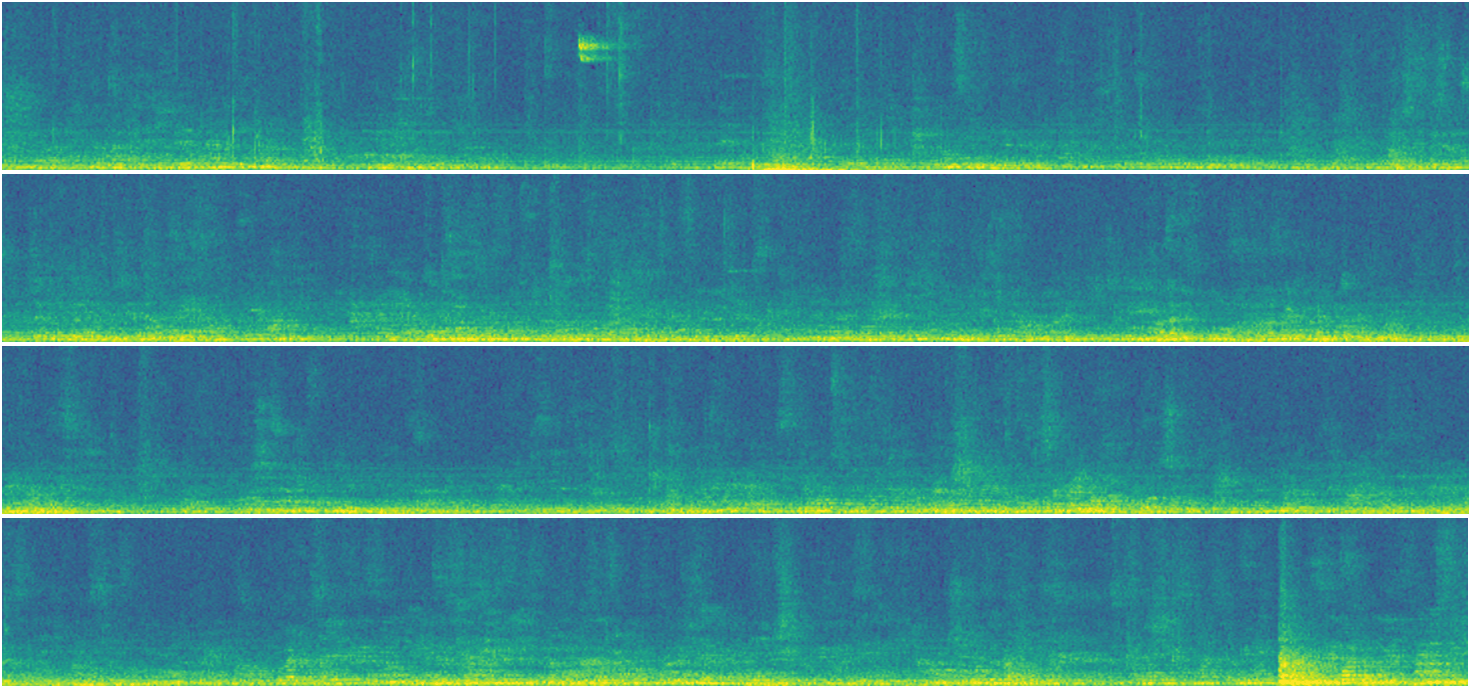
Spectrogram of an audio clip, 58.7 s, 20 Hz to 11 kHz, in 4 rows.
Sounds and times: People waiting, talking 0.0 - 58.6

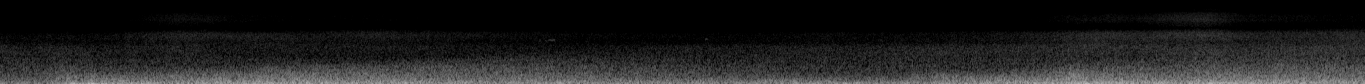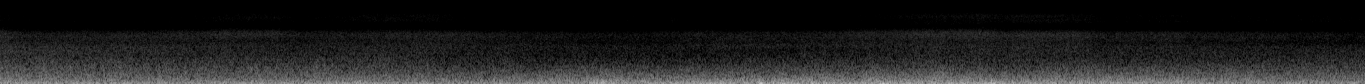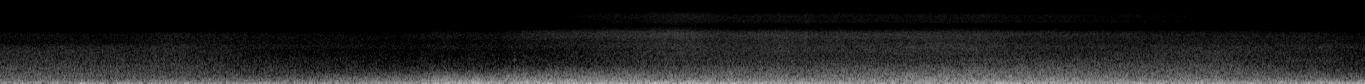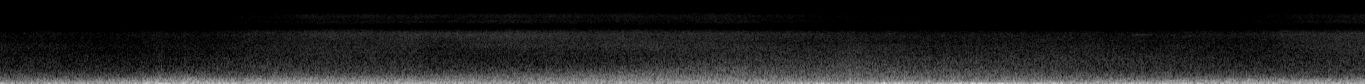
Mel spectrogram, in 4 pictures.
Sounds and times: waves 43.5 - 54.6

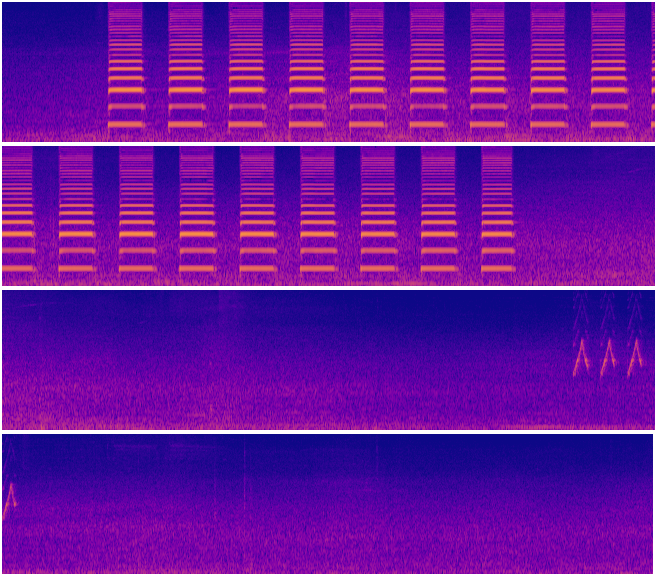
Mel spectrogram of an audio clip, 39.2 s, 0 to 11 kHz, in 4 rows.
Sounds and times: car alarm 1.6 - 17.5
car alarm 28.2 - 29.7

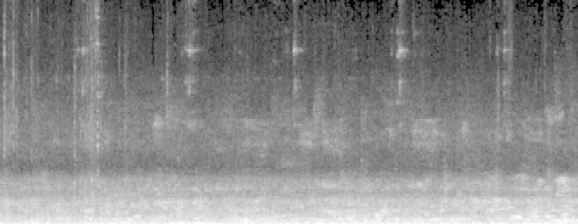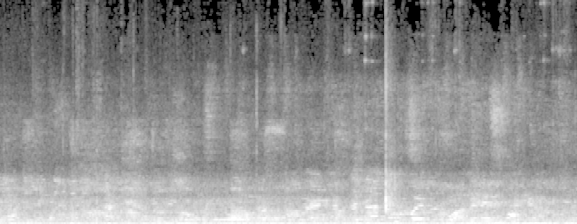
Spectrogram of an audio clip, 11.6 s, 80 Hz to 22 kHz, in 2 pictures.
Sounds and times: walking in the Shopping district 0.0 - 11.5

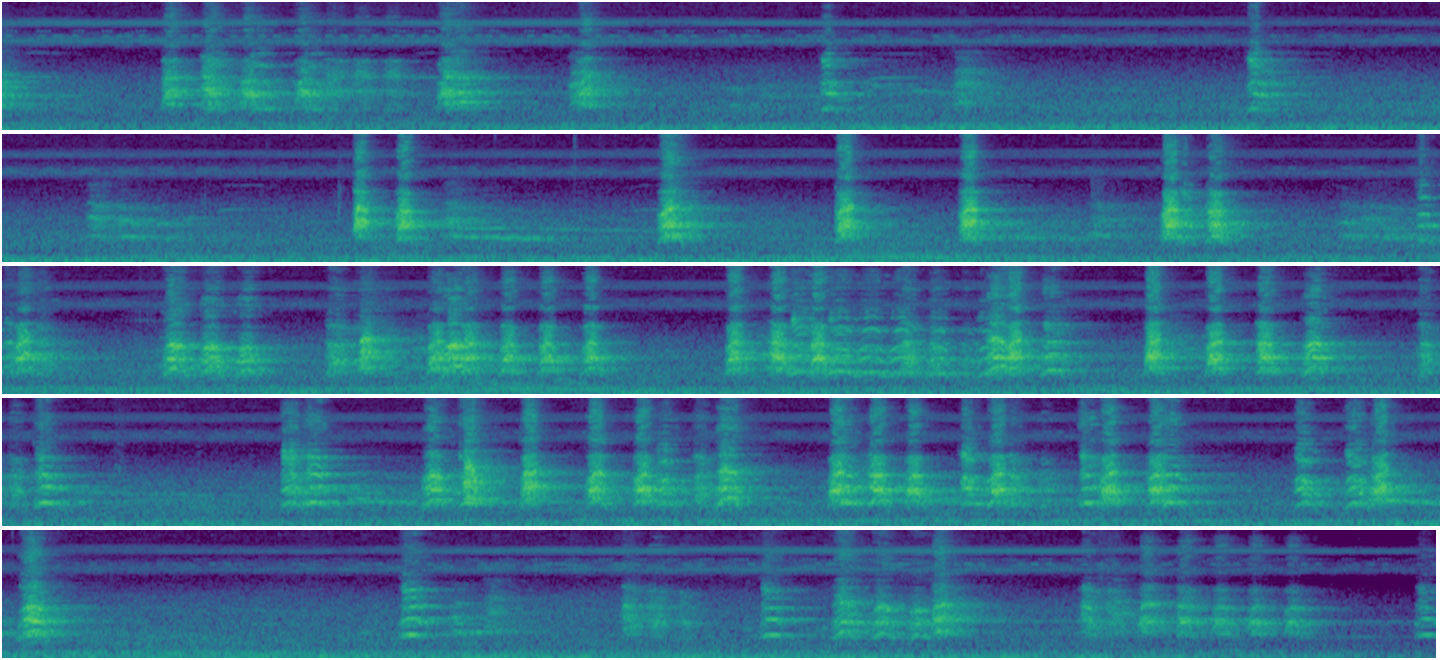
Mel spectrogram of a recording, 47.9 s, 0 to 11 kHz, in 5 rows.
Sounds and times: Dogs barking 1.0 - 4.2
Dogs barking 4.9 - 6.7
Dogs barking 8.3 - 8.7
Dogs barking 10.2 - 11.0
Dogs barking 11.9 - 29.6
Dogs barking 30.6 - 39.0
Dogs barking 41.0 - 41.9
Dogs barking 42.5 - 47.9

